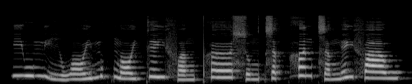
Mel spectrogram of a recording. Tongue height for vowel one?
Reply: high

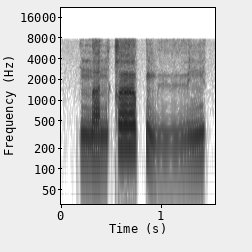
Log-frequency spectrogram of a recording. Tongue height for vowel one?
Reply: low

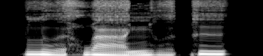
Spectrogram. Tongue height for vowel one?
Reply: high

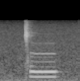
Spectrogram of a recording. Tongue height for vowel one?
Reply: mid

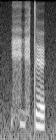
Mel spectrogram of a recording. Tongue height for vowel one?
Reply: high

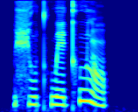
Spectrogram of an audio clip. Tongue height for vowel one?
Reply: high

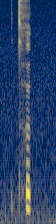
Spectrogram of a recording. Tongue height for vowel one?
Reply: mid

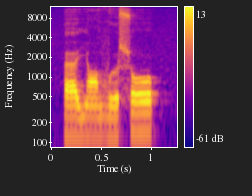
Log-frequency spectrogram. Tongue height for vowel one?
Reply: low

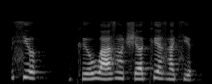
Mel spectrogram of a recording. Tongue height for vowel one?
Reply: mid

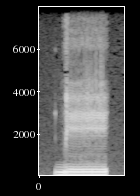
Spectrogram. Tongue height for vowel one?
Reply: high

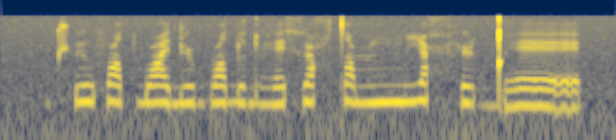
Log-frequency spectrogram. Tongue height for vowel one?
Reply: high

